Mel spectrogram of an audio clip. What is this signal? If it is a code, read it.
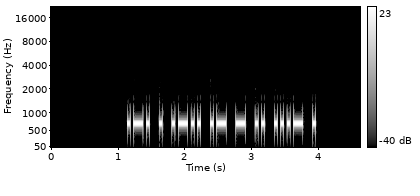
Morse code, heard as a keyed tone, about 25 wpm, 700 Hz. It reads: RELATIVE
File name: Eight Letter Words - 25wpm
